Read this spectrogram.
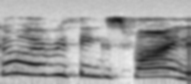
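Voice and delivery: sing-song high mock of feeling fine; breezy fake-cheerful oh everything's fine; mock cheery. Patient mimics her own early denial, mock cheery. Mock carefree self-quote.

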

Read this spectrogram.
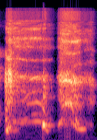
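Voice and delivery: high bubbly laugh; burst of laughter. Real, not acted. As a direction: laugh out at the memory. Laughs about quitting her job.

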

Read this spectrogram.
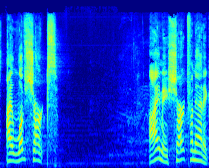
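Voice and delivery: usual speaking voice

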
